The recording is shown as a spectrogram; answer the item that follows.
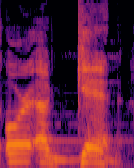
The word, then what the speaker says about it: Oregon: to Julius look dude I know you told me it's or again accent uh on the first syllable it's not that I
